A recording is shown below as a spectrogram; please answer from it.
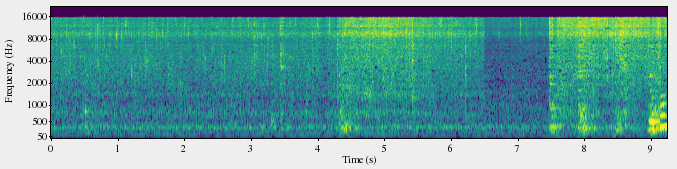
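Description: Taro leaf paste frying in mustard oil over high to medium flame, a steady close sizzle with stirring scrapes, growing slightly louder toward the end, with no talking.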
